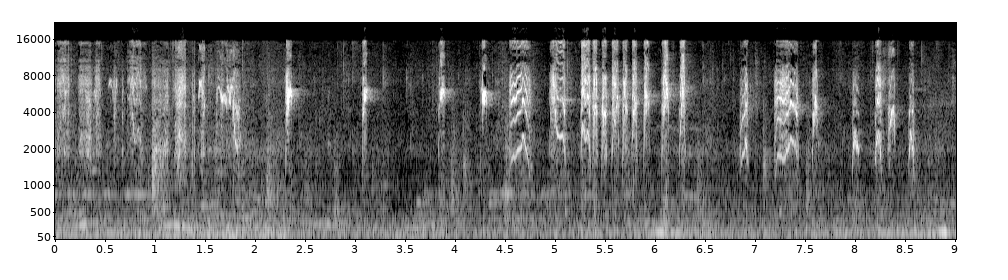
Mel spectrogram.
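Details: High, sharp chirps from a brown-throated sunbird, used to coax a bird that has stopped singing, come in scattered bursts, then a busy stretch of rapid twittering with a few slurred rising notes.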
